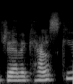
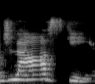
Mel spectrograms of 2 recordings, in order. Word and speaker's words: Janovsky: that are you know I think is it Janikowski is that how you pronounce his name Timothy janikowski's oh janovsky yes yes and and yes it's called and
